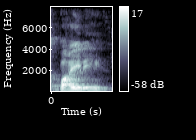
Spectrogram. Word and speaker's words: bitty: Anyways, it is Bitty. Oh, it's Bitey. So it is Bitey.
